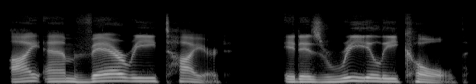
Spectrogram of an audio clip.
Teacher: The adverbs very and really are softer than the final adjective. Your voice goes down at the end. That falling tone shows confidence.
